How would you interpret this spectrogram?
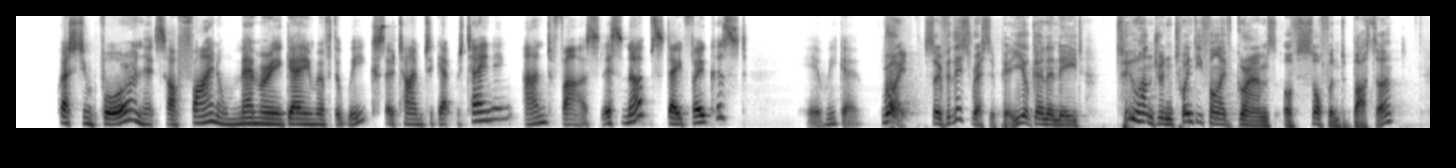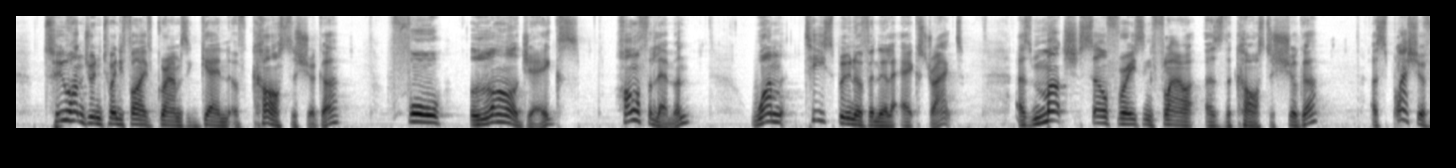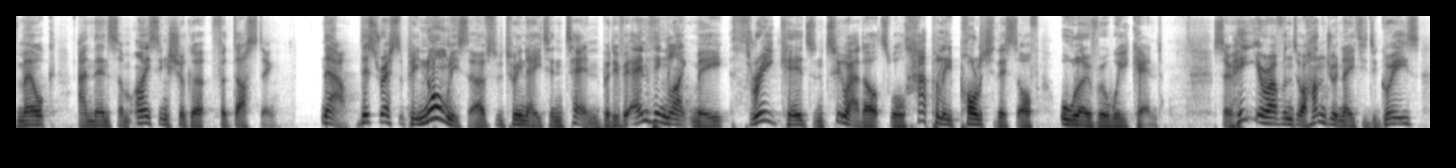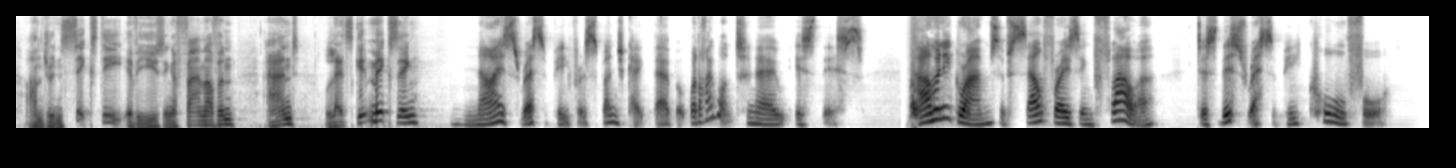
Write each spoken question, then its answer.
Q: How many grams of self-raising flour does this recipe call for?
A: And the answer I was looking for was 225 grams, the same as butter and caster sugar in the recipe.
